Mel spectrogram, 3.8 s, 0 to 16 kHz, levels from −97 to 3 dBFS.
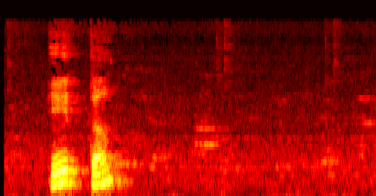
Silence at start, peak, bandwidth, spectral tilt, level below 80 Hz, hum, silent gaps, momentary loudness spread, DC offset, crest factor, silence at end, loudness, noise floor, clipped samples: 0.5 s; -4 dBFS; 10.5 kHz; -8 dB/octave; -62 dBFS; none; none; 9 LU; under 0.1%; 20 dB; 2.65 s; -18 LUFS; -58 dBFS; under 0.1%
